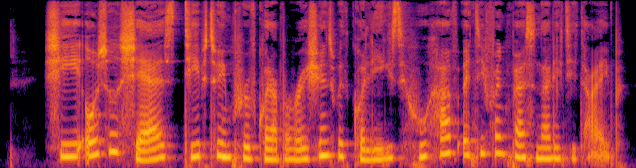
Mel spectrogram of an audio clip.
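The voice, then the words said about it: Nasal, congested voice. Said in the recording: “my voice is a bit nasal. That is because I forgot that in England, you can have all four seasons in one day, and I decided to go hiking in t-shirt.”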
